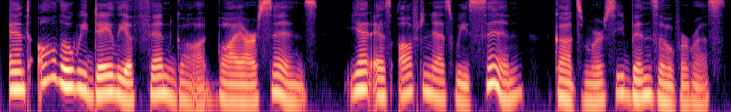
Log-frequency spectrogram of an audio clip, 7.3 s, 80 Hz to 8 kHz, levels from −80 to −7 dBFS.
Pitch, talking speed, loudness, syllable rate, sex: 160 Hz, 165 wpm, -19 LUFS, 4.0 syllables/s, female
